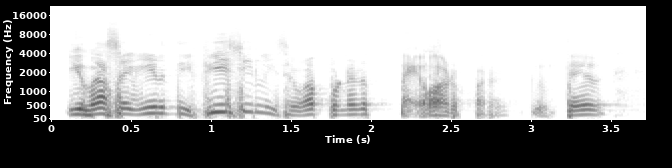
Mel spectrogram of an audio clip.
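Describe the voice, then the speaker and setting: Recorded dry and close with no echo, a man speaks with a Salvadoran accent. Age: 70s. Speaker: pastor. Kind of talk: sermon.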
